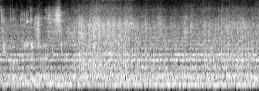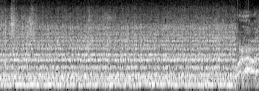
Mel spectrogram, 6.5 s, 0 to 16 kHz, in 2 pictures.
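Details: Live-steam RC model boat (Bavaria project, 1.50 m) on its first heat-up test, gas-fired boiler: clean, steady whistle held about six seconds over the soft running of the steam engine; whistle sounds healthy.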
